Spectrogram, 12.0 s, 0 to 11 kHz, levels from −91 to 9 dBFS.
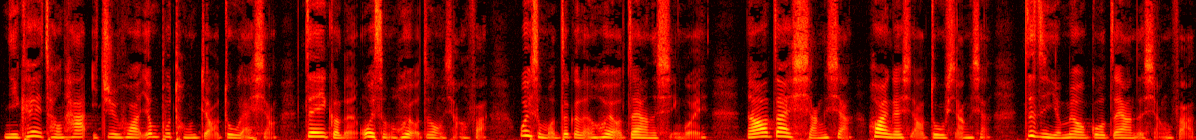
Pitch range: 220-260 Hz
